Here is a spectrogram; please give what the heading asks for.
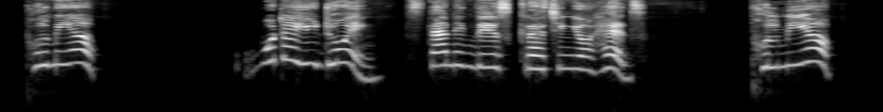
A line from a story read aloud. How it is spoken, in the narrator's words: the guru shouted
